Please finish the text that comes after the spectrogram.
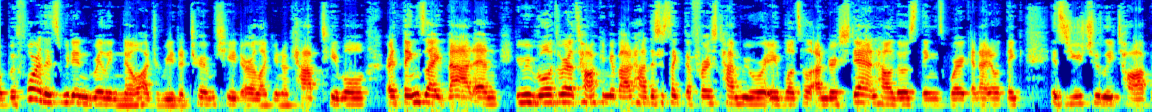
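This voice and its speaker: A woman in her twenties, originally from Thailand, answers interview questions in an earnest, easygoing way. Her voice sits a bit low for a woman, and her speech is full of "you know" and "like". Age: 20s. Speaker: interviewee, university student. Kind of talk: casual video-call interview.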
